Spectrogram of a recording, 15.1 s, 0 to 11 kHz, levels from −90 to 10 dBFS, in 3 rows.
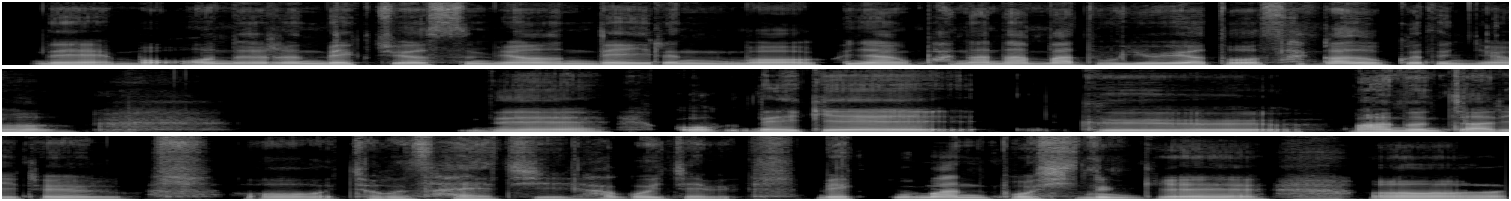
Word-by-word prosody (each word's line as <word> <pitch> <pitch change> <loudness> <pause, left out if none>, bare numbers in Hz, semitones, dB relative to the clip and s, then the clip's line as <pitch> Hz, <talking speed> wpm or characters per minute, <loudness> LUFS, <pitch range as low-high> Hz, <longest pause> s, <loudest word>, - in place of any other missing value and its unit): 네. 110 -3 +1
뭐 95 - -2
오늘은 170 -1 +2
맥주였으면 115 - 0
내일은 135 -2 +1
뭐 105 +1 +1
그냥 110 -4 -1
바나나맛 140 - 0
우유여도 130 +7 +2
상관없거든요. 130 - -1 1.3
네. 100 -6 -1 0.2
꼭 - - -1
4 110 +2 +3
개 140 0 +4 0.4
그 115 -5 +2 0.3
10,000 100 +1 +3
원짜리를 110 +5 +1 0.5
'어 125 -1 -1
저건 120 0 -5
사야지.' 110 -4 -5
하고 130 +4 -3
이제 95 -5 -4 0.3
맥주만 145 +3 +2
보시는 110 -1 +1
게 100 0 +2 0.3
어 105 -2 +2
115 Hz, 225 characters per minute, -26 LUFS, 105-135 Hz, 1.3 s, 개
